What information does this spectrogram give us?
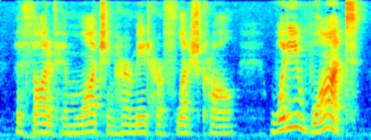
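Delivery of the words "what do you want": louder, pressing, insistent repetition. Lara asks him again what he wants, this time more loudly. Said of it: "this time more loudly".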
